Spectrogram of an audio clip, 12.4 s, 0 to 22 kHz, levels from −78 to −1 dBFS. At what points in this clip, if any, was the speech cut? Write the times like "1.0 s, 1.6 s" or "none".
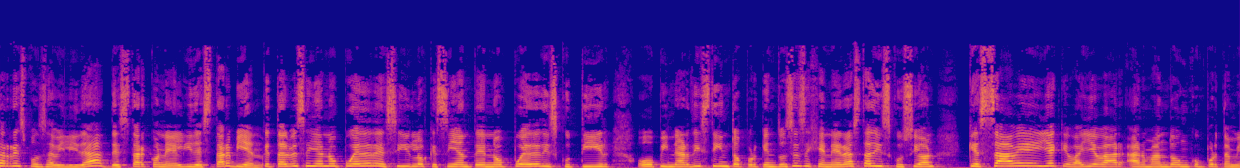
2.6 s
